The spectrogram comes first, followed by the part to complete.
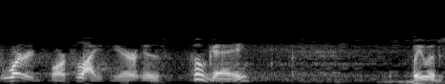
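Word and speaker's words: φυγή: that the Greek word for flight here is phuge. We would spell it I suppose, p h u g e.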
